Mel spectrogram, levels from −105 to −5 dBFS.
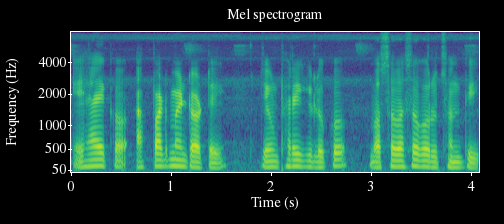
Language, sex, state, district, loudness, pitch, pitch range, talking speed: Odia, male, Odisha, Khordha, -22 LUFS, 125 Hz, 115-135 Hz, 130 wpm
